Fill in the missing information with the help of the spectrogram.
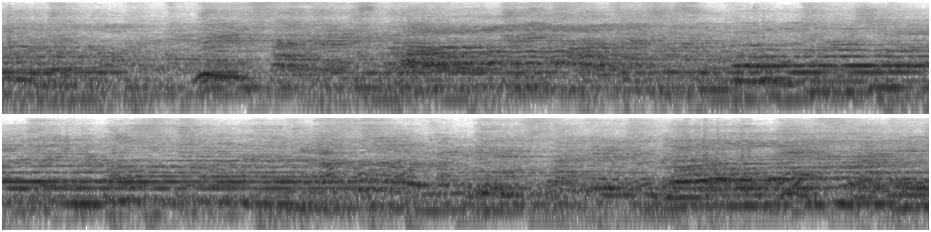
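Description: A singing waiter's voice amplified through a microphone, singing a song with one long held note in the middle.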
